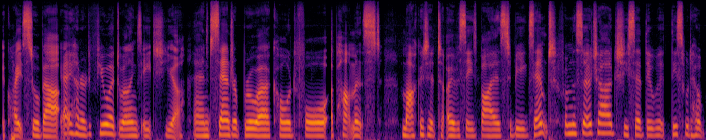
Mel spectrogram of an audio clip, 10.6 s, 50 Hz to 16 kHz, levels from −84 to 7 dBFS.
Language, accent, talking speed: English, Australian, 165 wpm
